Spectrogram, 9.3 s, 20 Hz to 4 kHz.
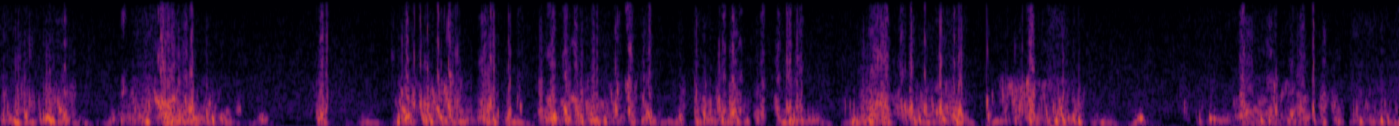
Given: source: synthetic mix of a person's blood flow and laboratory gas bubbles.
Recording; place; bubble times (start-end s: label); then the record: Doppler ultrasound of blood flow; precordium
0.00-0.52 s: bubbles
0.78-1.64 s: bubbles
2.08-2.22 s: bubbles
2.61-3.49 s: bubbles
3.56-4.41 s: bubbles
4.44-4.58 s: bubbles
4.62-5.12 s: bubbles
5.16-5.50 s: bubbles
5.61-6.50 s: bubbles
6.58-7.25 s: bubbles
7.86-9.34 s: bubbles
From the record:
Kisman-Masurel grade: 444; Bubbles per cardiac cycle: continuous sound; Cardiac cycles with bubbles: 100%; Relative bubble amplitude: maximal (0.775 to 0.999); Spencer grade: 4 (maximum detectable bubble signal sounding continuously throughout systole and diastole of every cardiac period, and overriding the amplitude of the normal cardiac signals); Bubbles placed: anywhere in the cardiac cycle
